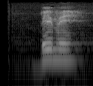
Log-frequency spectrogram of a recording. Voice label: "beme", Mooré

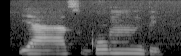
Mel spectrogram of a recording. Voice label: "yaas-gõmde", Moore

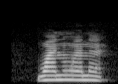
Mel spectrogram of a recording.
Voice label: "wãn-wãna", Mooré

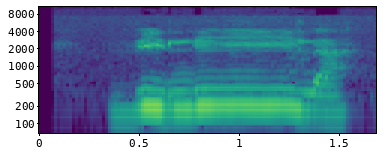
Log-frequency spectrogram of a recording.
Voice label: "vĩnlɩɩla", moore

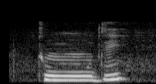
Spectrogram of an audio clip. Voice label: "tũudi", moore

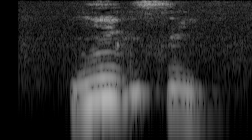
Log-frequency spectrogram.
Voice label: "yĩgsi", Moore

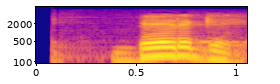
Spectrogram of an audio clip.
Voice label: "berge", Mooré

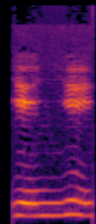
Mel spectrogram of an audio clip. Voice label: "yeynye", Mooré; one by one

